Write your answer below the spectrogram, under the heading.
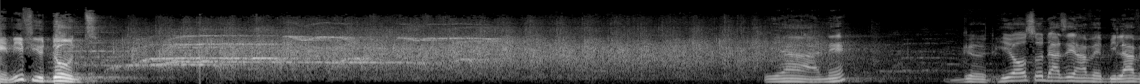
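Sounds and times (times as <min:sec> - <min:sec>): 
speech: 0:00.0 - 0:01.1, 0:07.6 - 0:08.6, 0:09.6 - 0:11.3
high cheers and whoops: 0:01.0 - 0:05.2
audience clapping: 0:01.0 - 0:09.1.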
